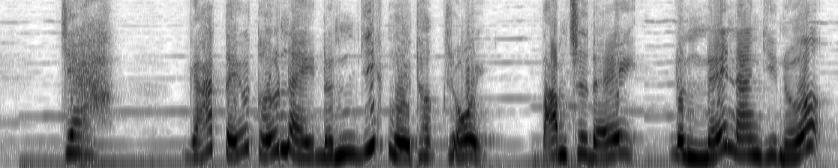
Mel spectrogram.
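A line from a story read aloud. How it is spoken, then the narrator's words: Shouted. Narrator (Vietnamese): Chu Kỳ la lên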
